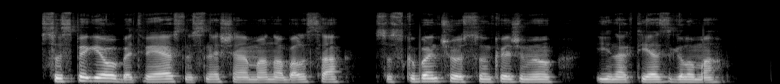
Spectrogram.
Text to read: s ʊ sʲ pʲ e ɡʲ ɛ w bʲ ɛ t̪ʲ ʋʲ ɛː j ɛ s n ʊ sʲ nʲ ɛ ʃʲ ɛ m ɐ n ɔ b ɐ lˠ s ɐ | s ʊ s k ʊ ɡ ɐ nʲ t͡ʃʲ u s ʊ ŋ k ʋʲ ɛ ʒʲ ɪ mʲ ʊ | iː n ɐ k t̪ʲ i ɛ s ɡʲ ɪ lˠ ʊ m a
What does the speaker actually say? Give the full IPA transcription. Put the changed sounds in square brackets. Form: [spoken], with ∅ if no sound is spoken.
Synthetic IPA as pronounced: s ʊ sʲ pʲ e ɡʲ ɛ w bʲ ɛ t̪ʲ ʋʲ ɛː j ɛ s n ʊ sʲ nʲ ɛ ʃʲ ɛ m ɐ n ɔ b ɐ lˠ s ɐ | s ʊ s k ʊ [b] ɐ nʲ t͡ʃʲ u s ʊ ŋ k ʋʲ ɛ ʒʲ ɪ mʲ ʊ | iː n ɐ k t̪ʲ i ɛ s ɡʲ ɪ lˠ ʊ m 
